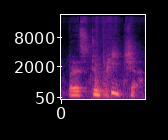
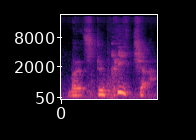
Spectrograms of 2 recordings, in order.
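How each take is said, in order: The two takes are said the same way.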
